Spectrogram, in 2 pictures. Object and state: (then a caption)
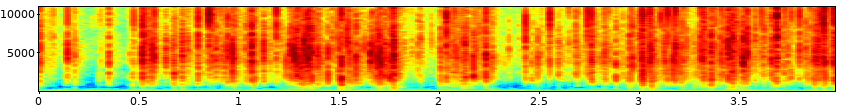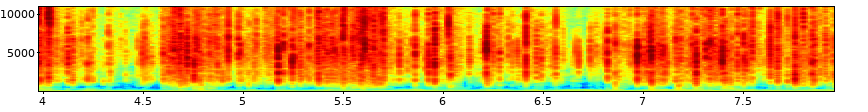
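Plush toy with crinkle filling. An orange velour plush carrot cat toy with crinkle filling is squeezed repeatedly with the thumb and fingers. It makes dense, bright crinkling and crackling with quick pops over a steady low hum.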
